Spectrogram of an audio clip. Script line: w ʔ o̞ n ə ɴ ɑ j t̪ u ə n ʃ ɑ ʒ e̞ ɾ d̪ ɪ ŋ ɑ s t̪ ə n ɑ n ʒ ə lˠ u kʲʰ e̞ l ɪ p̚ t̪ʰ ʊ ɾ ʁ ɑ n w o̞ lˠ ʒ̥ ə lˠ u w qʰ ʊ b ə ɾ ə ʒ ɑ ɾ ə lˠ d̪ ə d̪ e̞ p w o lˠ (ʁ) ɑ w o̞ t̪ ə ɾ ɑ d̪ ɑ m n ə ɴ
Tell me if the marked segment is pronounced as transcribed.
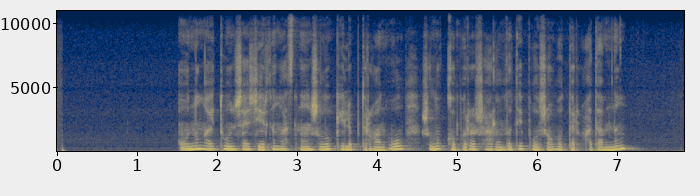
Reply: no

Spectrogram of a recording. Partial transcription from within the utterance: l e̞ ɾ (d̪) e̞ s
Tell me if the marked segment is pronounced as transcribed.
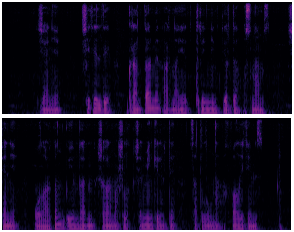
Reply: yes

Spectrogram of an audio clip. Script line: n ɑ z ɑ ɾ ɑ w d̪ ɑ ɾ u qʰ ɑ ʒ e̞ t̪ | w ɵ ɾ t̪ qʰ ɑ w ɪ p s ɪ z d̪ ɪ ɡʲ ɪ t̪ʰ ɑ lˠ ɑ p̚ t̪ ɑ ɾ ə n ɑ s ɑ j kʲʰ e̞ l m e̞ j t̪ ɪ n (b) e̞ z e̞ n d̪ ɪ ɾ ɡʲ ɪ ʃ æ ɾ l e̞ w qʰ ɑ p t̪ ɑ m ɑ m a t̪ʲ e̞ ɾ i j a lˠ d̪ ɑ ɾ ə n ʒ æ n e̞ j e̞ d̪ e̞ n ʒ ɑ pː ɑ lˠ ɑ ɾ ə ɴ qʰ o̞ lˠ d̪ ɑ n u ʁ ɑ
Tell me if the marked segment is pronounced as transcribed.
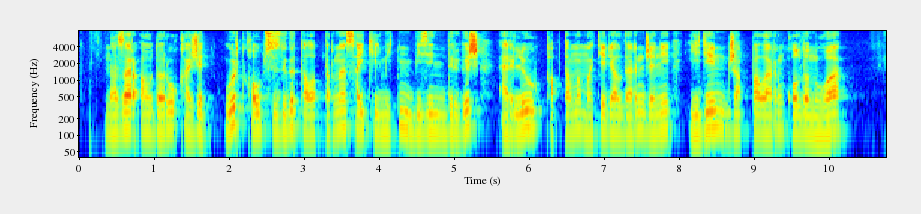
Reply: yes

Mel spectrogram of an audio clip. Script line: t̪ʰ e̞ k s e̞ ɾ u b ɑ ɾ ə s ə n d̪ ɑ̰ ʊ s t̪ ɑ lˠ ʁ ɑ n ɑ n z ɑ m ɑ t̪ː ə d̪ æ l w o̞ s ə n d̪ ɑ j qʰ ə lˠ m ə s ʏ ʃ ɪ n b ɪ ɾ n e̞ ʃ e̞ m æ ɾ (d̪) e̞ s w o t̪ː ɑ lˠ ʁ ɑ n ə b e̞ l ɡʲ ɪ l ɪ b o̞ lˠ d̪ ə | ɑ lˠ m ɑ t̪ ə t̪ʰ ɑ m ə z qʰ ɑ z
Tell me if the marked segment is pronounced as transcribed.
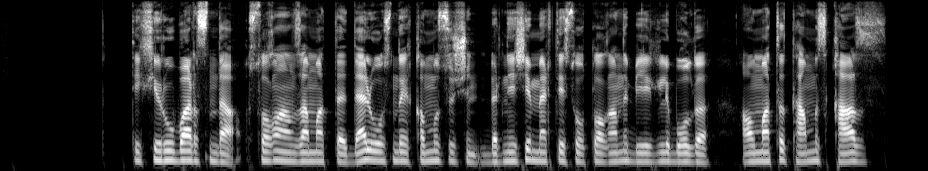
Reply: no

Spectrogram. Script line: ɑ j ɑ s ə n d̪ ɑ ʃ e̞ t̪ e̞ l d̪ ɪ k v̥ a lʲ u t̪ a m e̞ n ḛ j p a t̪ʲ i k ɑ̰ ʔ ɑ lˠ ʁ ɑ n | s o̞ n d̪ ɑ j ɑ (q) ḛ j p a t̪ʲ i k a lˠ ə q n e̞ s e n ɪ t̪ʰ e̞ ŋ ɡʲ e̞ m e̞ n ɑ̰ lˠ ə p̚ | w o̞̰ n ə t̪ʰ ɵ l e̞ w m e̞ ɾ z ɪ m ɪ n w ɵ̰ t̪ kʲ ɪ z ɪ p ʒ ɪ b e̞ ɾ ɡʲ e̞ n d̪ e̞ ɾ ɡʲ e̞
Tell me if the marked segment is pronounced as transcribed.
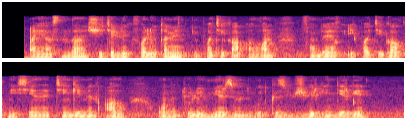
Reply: yes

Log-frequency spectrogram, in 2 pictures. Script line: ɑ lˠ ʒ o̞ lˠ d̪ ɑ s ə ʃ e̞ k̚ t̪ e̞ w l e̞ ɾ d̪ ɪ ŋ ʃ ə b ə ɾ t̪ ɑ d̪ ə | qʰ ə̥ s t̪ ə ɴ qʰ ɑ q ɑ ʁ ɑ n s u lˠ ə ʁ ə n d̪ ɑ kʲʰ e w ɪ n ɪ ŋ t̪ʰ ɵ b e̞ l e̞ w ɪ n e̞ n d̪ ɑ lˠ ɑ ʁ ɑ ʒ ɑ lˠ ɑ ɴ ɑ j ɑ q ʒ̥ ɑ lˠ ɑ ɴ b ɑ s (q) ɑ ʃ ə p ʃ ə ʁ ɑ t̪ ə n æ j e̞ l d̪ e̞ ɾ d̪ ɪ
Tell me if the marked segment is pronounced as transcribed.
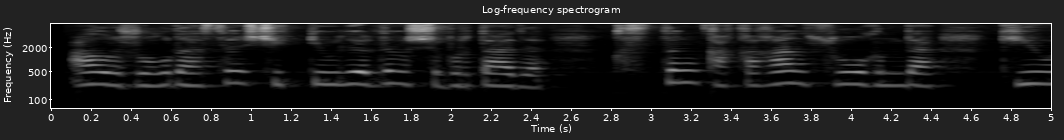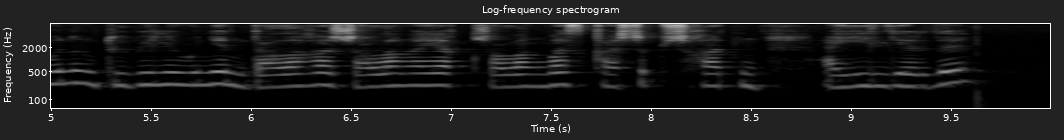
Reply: no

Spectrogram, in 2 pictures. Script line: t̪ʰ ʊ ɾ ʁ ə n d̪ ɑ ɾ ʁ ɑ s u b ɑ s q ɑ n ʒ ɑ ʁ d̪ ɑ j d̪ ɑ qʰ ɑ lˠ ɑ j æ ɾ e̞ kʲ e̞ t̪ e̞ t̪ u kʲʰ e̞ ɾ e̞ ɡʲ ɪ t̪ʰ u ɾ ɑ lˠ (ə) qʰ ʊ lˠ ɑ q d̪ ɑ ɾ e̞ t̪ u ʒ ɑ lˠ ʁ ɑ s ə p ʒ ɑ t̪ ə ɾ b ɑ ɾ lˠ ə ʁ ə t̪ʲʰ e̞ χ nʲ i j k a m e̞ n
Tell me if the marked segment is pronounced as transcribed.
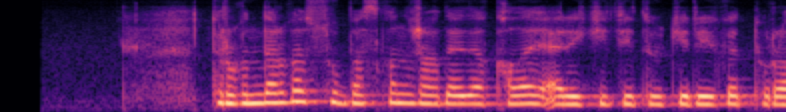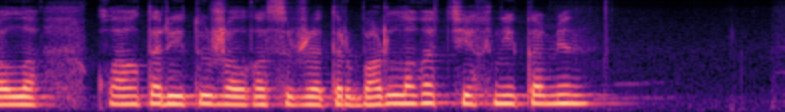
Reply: yes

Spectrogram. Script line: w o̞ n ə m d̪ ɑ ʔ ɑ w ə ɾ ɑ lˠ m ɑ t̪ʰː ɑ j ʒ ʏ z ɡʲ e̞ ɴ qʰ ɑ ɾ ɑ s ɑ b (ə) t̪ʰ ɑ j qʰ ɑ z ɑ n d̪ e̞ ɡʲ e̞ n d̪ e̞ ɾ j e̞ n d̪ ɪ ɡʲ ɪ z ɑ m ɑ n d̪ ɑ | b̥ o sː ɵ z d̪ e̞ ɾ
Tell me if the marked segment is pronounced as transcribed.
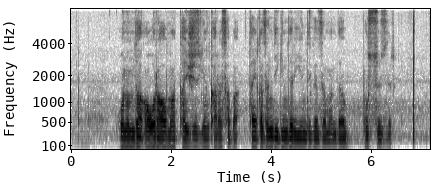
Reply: no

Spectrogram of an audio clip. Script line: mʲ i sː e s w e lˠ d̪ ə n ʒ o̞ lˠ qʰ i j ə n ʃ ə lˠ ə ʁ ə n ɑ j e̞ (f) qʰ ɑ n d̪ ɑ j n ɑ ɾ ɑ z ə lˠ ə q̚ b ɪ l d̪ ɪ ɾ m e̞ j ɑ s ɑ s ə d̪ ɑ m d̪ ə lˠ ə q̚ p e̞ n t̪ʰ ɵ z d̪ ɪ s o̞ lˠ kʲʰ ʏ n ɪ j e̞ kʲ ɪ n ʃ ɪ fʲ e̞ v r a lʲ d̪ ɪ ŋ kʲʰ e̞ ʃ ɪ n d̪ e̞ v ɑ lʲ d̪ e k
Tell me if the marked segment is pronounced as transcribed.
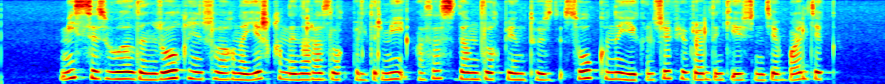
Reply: no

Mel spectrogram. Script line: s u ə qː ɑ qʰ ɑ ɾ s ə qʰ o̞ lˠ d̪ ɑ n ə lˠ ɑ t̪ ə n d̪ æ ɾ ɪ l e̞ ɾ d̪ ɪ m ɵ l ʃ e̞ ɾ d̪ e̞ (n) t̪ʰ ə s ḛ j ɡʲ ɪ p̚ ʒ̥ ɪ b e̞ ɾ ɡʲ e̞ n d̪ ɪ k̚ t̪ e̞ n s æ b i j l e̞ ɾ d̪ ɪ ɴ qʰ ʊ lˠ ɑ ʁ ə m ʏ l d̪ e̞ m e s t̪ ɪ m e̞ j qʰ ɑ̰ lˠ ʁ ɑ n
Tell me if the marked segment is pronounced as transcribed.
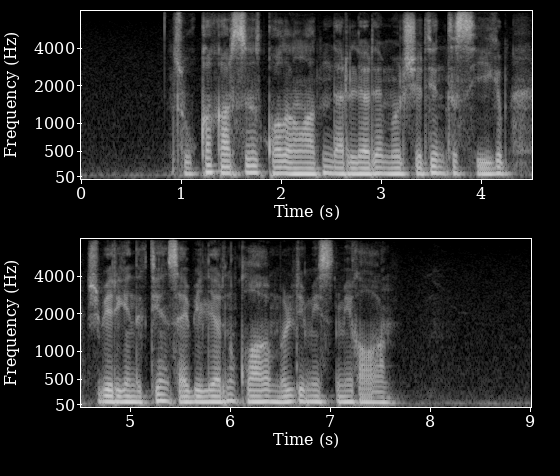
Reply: yes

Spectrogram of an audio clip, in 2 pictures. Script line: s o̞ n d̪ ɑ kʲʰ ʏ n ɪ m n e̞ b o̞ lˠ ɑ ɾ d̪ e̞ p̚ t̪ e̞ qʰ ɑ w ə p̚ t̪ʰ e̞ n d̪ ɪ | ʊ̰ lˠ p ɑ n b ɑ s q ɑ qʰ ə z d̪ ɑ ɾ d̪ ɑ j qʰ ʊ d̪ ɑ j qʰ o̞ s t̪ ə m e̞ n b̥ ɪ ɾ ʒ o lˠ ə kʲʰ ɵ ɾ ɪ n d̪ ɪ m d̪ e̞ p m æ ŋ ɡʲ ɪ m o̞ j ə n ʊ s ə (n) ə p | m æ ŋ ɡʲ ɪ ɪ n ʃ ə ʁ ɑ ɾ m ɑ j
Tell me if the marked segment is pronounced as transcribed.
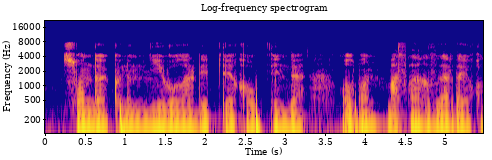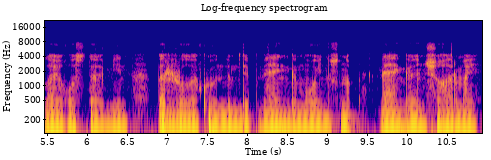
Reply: yes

